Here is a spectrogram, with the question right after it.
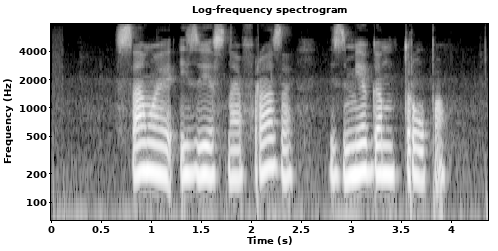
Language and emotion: Russian, neutral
